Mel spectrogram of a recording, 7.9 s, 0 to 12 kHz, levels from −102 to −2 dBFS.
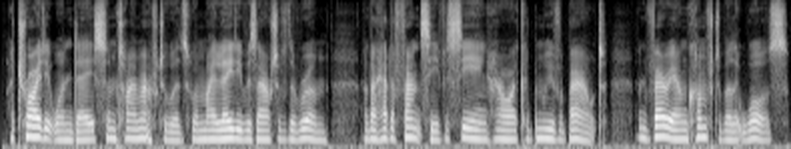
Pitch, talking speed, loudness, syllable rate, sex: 165 Hz, 250 wpm, -18 LUFS, 6.2 syllables/s, female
